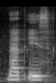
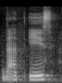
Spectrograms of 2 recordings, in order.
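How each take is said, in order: The two takes are said the same way.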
